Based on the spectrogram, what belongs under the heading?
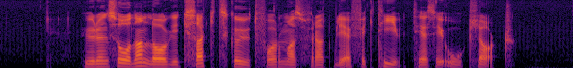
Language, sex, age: Swedish, male, 19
